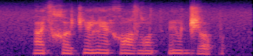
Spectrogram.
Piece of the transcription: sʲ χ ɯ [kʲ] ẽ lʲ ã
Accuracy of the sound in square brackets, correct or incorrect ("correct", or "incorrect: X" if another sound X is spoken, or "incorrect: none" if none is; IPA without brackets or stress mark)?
incorrect: t͡ʃ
